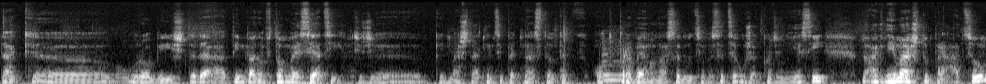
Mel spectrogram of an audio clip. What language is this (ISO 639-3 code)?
slk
